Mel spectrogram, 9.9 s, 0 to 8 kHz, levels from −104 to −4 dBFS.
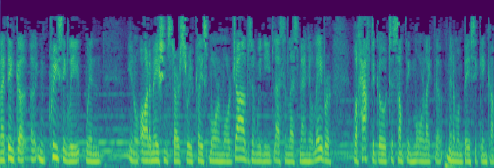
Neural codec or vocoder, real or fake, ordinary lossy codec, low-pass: none; real; MP3, 24 kbps; 7.2 kHz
